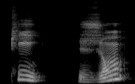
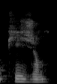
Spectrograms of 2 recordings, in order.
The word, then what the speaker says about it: pigeon: Voilà, le E fait chanter J. Et ici, on ne le prononce pas, comme dans pigeon.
